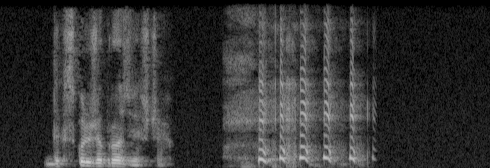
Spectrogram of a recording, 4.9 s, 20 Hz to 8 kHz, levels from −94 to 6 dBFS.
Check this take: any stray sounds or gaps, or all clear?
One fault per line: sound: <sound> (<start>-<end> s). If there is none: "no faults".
sound: laugh (2.2-3.8 s)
